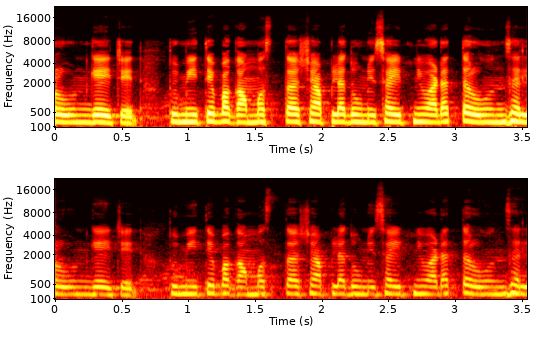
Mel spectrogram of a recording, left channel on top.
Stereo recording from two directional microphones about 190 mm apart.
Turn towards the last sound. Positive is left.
turn(degrees=35)  # may be behind; listen again after turning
